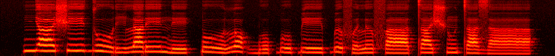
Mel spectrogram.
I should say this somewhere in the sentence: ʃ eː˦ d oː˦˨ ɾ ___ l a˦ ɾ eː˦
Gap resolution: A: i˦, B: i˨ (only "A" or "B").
B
